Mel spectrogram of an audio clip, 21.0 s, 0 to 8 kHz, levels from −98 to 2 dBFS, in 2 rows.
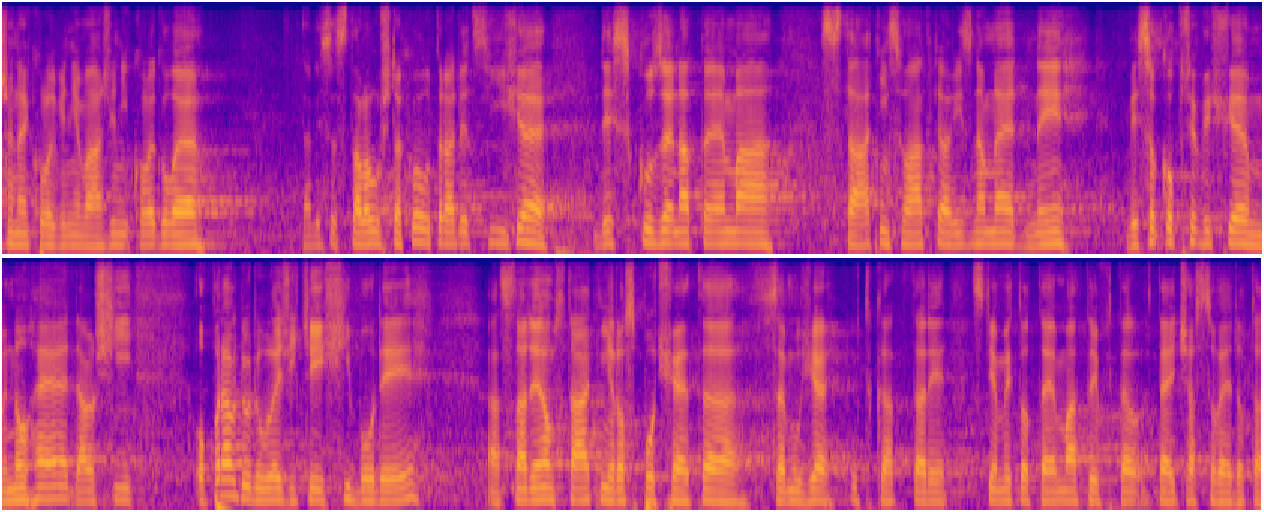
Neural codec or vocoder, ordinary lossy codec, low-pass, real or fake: codec, 16 kHz, 4 kbps, X-Codec, HuBERT features, trained on balanced general audio; Opus, 64 kbps; 7.2 kHz; fake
